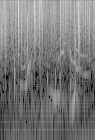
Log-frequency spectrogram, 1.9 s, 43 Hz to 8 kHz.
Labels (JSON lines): {"label": "biophony", "recorder": "SoundTrap 300"}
